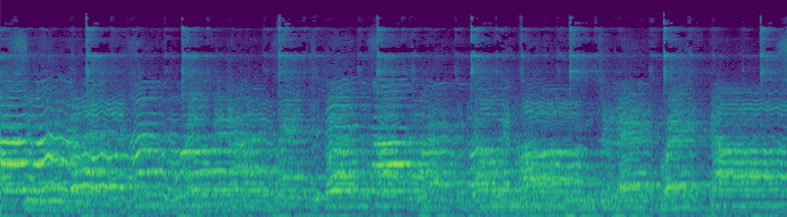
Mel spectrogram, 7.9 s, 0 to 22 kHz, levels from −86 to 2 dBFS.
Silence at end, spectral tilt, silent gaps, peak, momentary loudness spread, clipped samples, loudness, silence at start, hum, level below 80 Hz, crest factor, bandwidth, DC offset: 0 s; -4 dB/octave; none; -4 dBFS; 9 LU; under 0.1%; -20 LUFS; 0 s; none; -42 dBFS; 16 dB; 16.5 kHz; under 0.1%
